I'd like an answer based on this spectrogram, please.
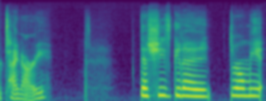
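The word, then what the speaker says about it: Tighnari: Feruzan tell Master Tagnari, technically his name is spelt Tignari, or said Tignari, but I just prefer Tainari, that she's gonna throw me a surprise birthday party.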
